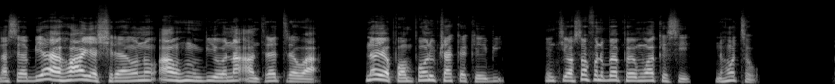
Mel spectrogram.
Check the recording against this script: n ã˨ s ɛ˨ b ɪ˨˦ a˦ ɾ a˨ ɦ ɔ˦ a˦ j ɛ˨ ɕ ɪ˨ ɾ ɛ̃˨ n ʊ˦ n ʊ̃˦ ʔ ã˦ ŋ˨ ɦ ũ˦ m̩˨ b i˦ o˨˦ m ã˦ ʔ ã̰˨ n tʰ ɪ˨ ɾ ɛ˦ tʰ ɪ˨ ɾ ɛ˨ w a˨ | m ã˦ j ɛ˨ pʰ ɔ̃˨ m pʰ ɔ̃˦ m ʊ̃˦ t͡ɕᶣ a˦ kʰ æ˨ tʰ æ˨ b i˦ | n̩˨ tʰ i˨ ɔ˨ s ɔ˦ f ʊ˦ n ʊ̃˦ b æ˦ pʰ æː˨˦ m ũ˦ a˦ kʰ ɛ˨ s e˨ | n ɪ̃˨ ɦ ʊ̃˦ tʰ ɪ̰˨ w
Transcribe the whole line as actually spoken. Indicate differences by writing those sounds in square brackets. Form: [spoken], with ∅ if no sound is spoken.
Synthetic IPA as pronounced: n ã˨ s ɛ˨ b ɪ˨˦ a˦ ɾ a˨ ɦ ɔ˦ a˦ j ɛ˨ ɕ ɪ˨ ɾ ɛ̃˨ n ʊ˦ n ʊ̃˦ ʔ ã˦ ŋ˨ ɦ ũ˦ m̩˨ b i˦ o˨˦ [n] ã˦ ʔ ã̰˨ n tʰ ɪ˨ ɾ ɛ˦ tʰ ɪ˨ ɾ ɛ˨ w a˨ | [n] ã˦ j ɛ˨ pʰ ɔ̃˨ m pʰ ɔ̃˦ [n] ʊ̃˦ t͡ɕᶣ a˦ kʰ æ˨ [kʰ] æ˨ b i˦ | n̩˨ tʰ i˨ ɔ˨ s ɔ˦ f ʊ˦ n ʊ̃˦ b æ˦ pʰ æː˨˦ m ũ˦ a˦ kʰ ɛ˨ s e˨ | n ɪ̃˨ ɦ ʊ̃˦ tʰ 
